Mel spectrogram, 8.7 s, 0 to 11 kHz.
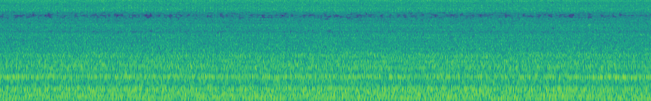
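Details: Onan Cummins QG 7000 (HGJAB) generator restarted after fuel pump re-primed with an emptied float bowl, no load: steady, even drone with constant hum, no knocks or surging; normal running.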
